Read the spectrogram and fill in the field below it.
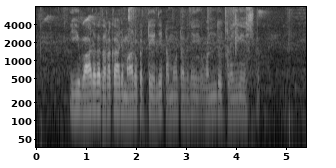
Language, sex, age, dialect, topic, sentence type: Kannada, male, 41-45, Central, agriculture, question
